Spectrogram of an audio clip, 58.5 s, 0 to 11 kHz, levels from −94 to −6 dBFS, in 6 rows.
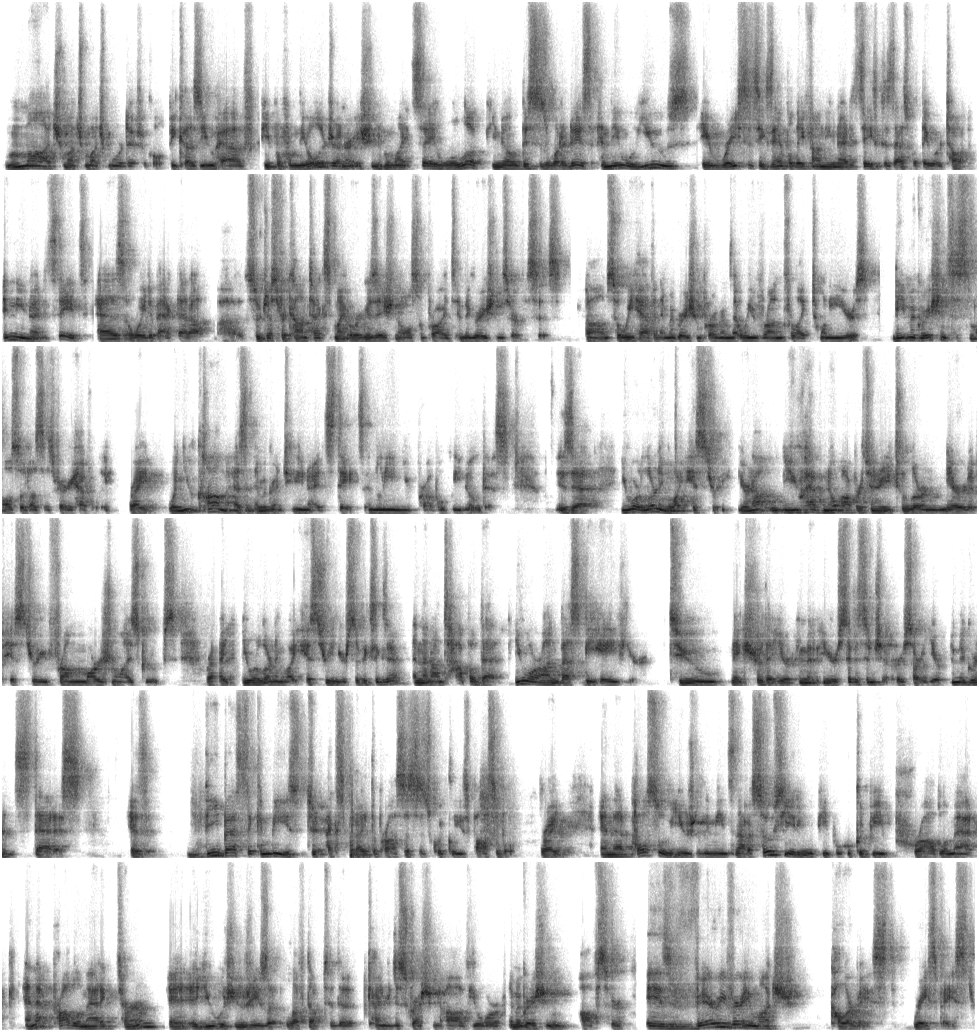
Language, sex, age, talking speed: English, male, 20-39, 215 wpm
